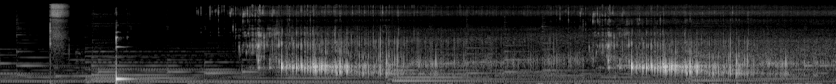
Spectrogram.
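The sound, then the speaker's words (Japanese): A beer is opened with a couple of sharp clicks, then poured steadily, swelling into two louder gushes of splashing, fizzy pouring. No one speaks. “うん、じゃあ飲もっか。開けるのをお願いしてもいい？”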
